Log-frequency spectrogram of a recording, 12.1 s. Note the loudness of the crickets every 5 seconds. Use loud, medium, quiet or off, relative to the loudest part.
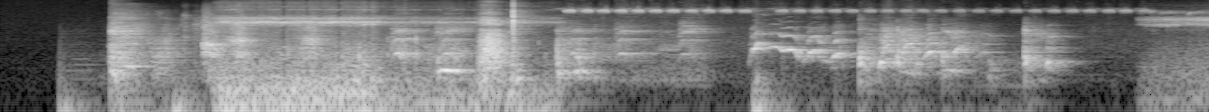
loud, medium, quiet.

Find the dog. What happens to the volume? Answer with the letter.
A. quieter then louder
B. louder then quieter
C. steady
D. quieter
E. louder
A.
